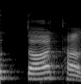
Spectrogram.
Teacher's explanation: जब आप बोलते हो ता था तो आपकी जो जीवा होती है वो दांतों से टकराती है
